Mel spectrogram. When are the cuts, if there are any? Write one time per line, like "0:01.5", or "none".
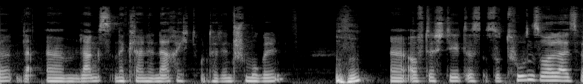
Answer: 0:02.3
0:04.8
